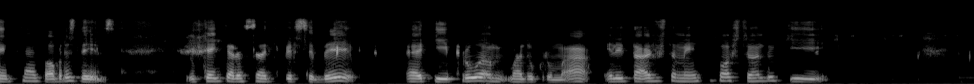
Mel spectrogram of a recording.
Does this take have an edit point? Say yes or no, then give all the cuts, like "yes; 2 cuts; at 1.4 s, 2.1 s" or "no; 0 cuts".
no; 0 cuts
